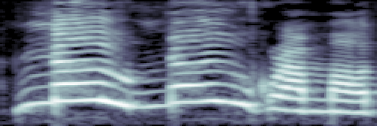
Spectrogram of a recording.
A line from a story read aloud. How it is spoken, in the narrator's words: George cried out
